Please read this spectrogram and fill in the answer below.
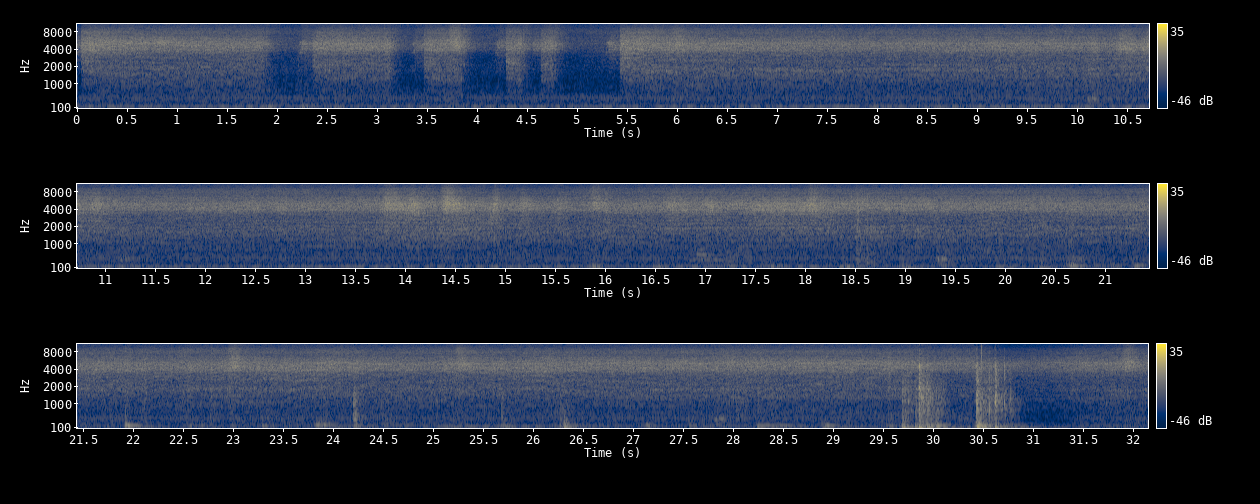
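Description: Compressed air hissing from a hose-fed pneumatic tool, cut off briefly several times in the first few seconds, over a steady low hum. From about halfway on, scattered knocks and thumps join it.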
